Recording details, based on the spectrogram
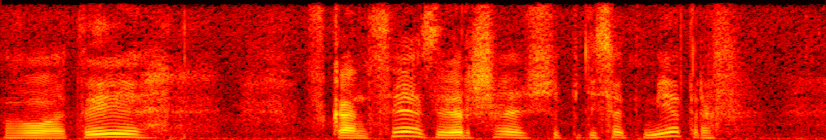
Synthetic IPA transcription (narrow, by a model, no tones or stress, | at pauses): vot̪i | fkɐnt̪sɛzəvʲɪrʂajʉɕːɪpʲɪdʲɪsʲat̪mʲe̞t̪ɾəf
